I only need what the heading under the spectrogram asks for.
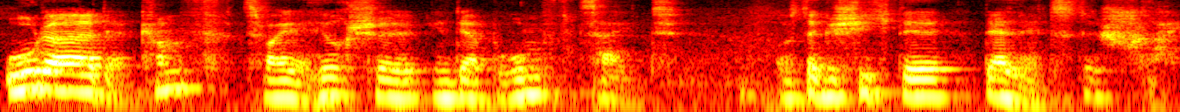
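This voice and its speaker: Woman reading stories aloud with lively expression. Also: low-pitched, slow. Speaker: reader. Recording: roomy, distant mic.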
